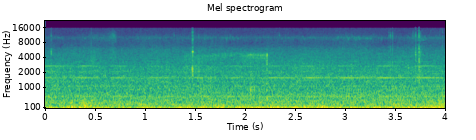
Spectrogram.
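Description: Low steady rumble of an approaching CSX freight train's diesel locomotives in the distance, with a faint steady high-pitched whine above it.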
